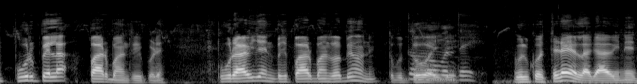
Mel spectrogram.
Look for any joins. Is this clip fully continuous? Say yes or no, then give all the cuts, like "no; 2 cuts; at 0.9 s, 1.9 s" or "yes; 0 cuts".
no; 1 cut; at 4.7 s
